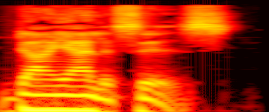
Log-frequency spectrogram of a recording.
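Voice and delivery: डायलिसिस as die-AL-uh-sis, stress on AL; correct pronunciation. Shown as a demonstration. Teacher gives the right form, die-AL-uh-sis. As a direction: say डायलिसिस with the weight on the second syllable AL. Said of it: "सही pronunciation है".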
